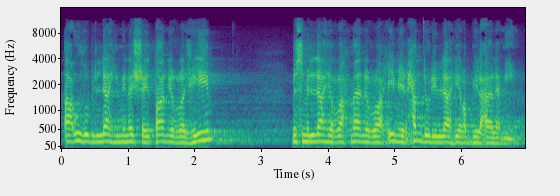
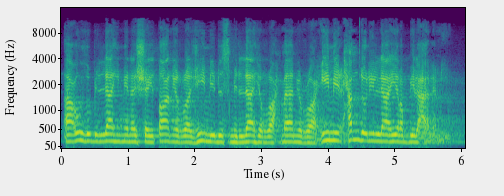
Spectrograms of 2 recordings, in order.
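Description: First: A pause comes only after the first phrase. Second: All three phrases run together without any pause. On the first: "قطع الأول ووصل الثاني بالثالث" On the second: "وصل الجميع"

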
